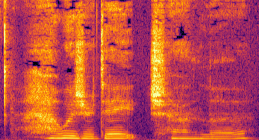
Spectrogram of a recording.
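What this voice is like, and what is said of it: Sexy, seductive voice. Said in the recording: “in a sexy voice, she's trying to copy the Italian girl”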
